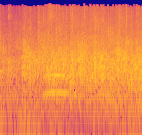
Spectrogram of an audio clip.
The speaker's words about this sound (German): Geleite diesen wunderschönen Menschen nochmal auf die Bühne. Applaus für den schönen Menschen mit dem Bart.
